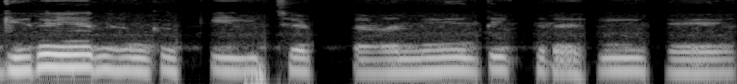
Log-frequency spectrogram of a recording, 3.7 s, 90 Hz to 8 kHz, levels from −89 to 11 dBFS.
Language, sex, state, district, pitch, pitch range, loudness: Hindi, female, Maharashtra, Mumbai Suburban, 180 Hz, 170-190 Hz, -18 LUFS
